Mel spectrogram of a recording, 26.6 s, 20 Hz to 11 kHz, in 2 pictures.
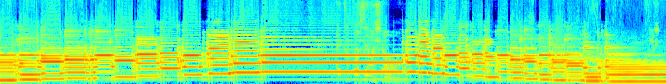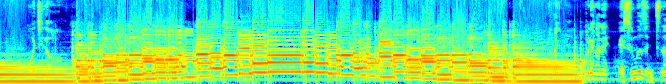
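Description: Fujigen-made Stratocaster electric guitar played through a Zoom G2.1Nu multi-effects pedal on its MB Shock patch. It plays a slow single-note scale exercise from the sixth string, about two notes a second: it climbs about two octaves to a held top note, comes back down to a held low note, then climbs and falls again.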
